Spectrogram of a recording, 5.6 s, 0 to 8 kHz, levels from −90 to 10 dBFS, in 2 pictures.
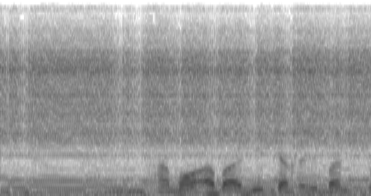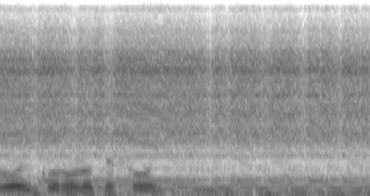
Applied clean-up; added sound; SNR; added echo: none; Guitar; 0 dB; none.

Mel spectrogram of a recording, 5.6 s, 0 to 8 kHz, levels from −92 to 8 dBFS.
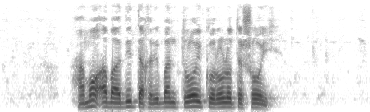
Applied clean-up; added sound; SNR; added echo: none; none; none; none.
